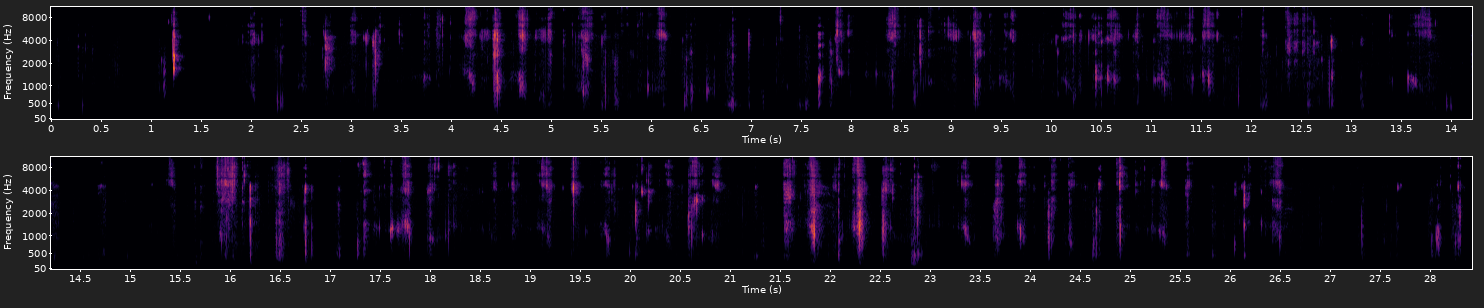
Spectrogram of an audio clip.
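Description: Close-miked chewing of McDonald's French fries: many short, irregular crunches and wet mouth sounds as fries are bitten and chewed.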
